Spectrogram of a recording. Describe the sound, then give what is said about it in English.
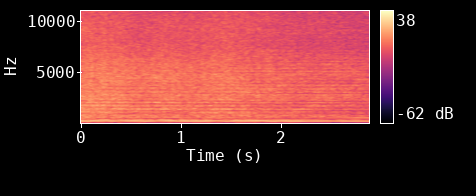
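A man honks a vehicle horn in one long, unbroken blast, loud, holding a steady pitch for the full three seconds with no voices over it. “They should be with us, not against us, is what I'm saying, the guy honking his horn.”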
